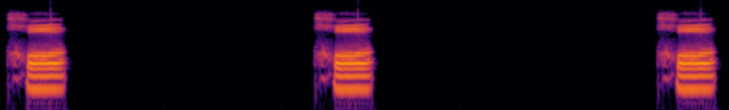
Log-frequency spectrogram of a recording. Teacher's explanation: Perhatikan gambar animasi berikut. Huruf kho keluar dari ujung tenggorokan, yaitu berada antara langit-langit atas bagian belakang dengan akar lidah.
